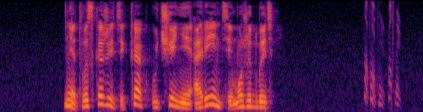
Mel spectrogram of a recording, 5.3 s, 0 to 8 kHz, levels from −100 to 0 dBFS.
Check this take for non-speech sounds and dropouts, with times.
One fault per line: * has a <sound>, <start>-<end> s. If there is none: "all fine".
* has a chirp, 4.6-5.0 s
